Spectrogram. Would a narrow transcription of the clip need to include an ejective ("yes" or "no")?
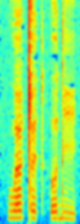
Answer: yes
